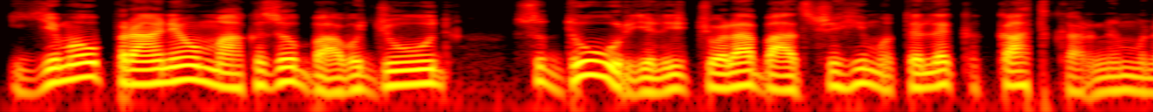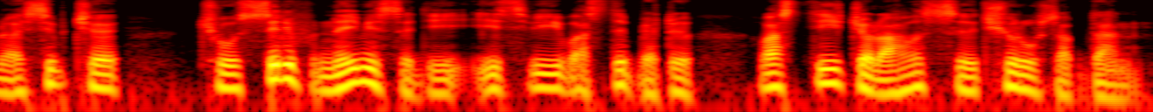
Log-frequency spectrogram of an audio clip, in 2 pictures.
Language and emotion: Kashmiri, neutral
